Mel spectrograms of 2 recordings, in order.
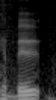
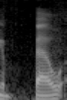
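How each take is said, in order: First: Canadian-accented "about", sounded like "a boot"; semi-Canadian accent. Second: Said in the usual way. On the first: Shown as a demonstration. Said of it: "go into a semi-Canadian accent". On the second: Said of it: "instead of saying".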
